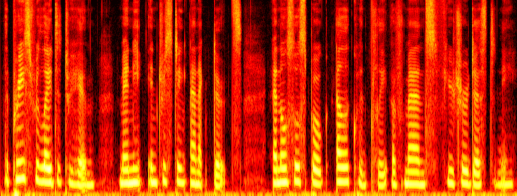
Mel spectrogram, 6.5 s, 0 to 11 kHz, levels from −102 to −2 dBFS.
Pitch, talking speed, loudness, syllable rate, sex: 225 Hz, 150 wpm, -19 LUFS, 6.2 syllables/s, female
